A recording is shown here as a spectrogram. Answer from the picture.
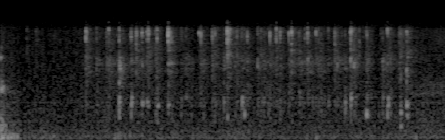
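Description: Faint typing on a computer keyboard: a quick, irregular run of key clicks that starts about a second in.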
